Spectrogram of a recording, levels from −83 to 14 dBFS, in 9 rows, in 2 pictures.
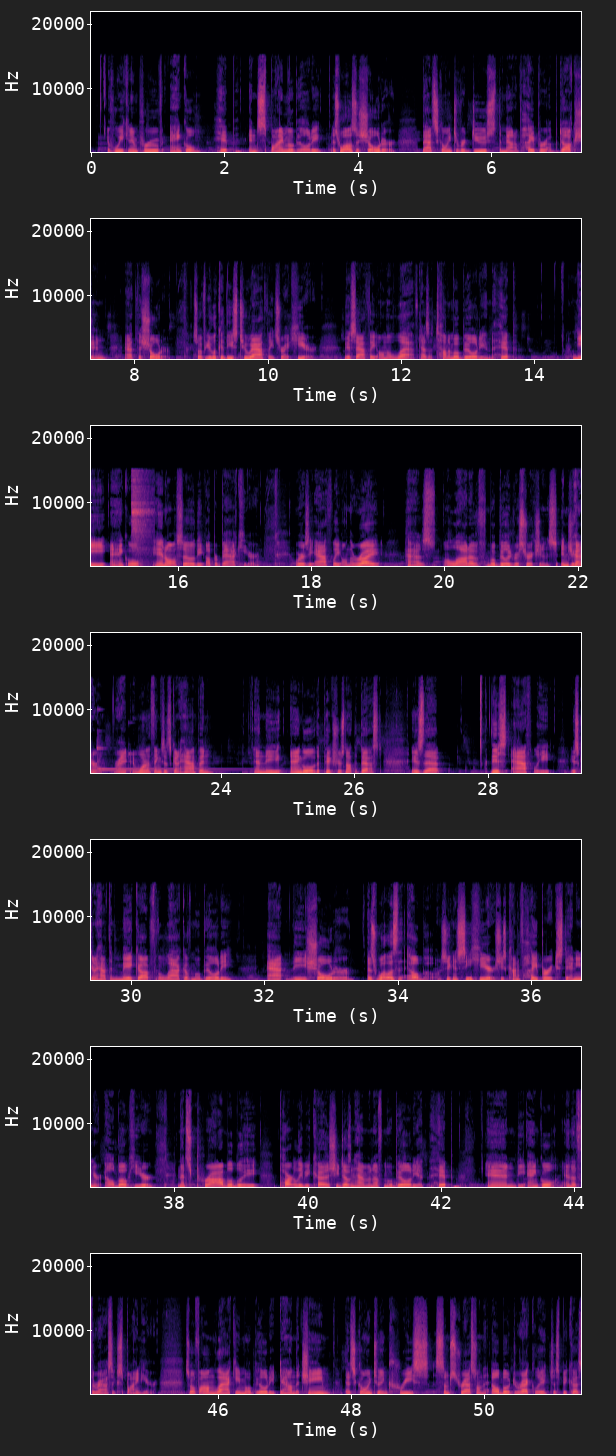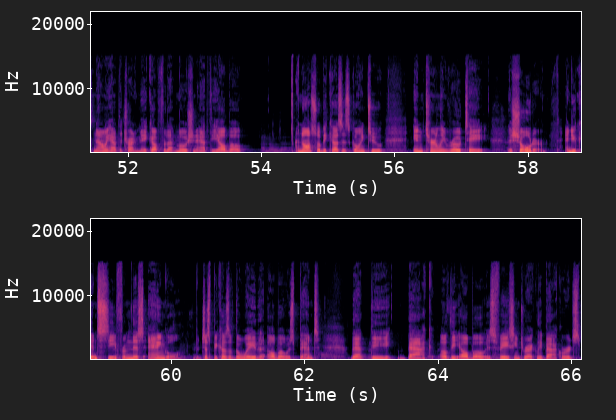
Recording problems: voice in the background; faint; throughout; 30 dB below the speech
jangling keys; noticeable; at 15 s; peak 2 dB below the speech
doorbell; noticeable; from 22 to 24 s; peak 10 dB below the speech

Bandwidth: 15 kHz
